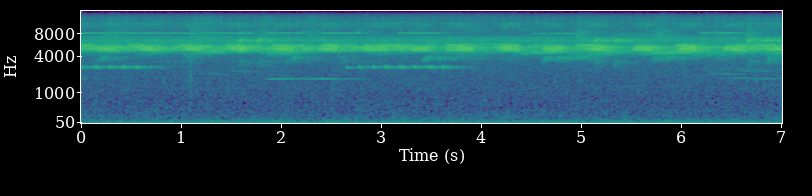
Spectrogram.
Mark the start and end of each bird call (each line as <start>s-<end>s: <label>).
0.0s-7.0s: Little Tinamou (Crypturellus soui)
6.3s-7.0s: Hauxwell's Thrush (Turdus hauxwelli)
